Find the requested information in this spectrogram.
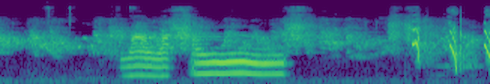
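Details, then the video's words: Talking pet parrot producing two strong word-like syllables, a brief one and then a sustained level one. Scattered high chirps and sharp clicks from other birds come before and after. "parrot talking || talking parrot"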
